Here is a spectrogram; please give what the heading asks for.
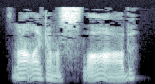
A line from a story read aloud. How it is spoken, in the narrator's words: he muttered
